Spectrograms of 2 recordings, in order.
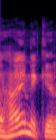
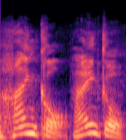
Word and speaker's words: Heinkel: building a Heineken, or how do you say it? A Heineken? Heineken. A Heineken. A Heineken? Heineken? It's a Heinkel. Heinkel.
